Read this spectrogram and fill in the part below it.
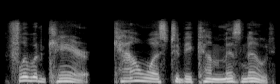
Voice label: voice reading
